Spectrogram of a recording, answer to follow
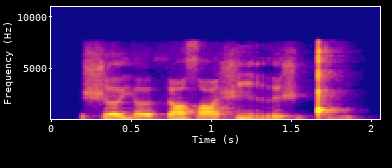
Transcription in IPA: ʃɜ˦jɜ˩ θɪː˨zˤɜ˨ʃi˦ rɪ˦ ʃi̤˩ǃi̤˨

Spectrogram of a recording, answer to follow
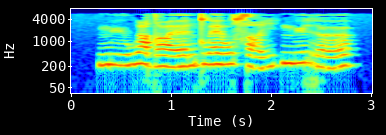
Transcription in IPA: myː˨˩˦wi˧˩dˤɛː˨˩˦n twɛː˦˥wsˤi˨˩˦ | my˦˥r œ˨˩˦

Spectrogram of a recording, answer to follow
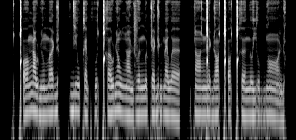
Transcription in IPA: ǃʼɔŋɑwɖũmʌɖ | d̪iwkækʷʰæ ǃʰʌwɖɔ̃w ŋɑ̃ɖ vəŋu ʈəɖəɖmæwɜ | ʈɑ̃ŋ͡ǃɪ ɖɒǃʼɔ ǃʰən̪ʊjub d̪ɔ̃ɖ

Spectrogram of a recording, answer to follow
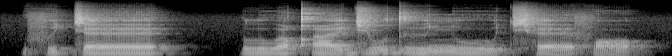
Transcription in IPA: fɨcɛː | luːqʼɛːd͡ʑu dɨːɲuː t͡ɕʰɛːfɔ

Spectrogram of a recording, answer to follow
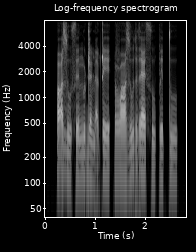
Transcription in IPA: ɑ̰˦ zu˨ θɘ˧n̪u˧ɖæ˨ɳ ɾa̰˦ʈe˧ | βɑ˨zu˦ræ˧ θu˨pe˦pt̪u˧

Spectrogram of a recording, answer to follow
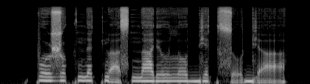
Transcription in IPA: poʐok n̪ɛkɳa̰s n̪aɾʲou̯ lobʲɛk so̰bʲa̰

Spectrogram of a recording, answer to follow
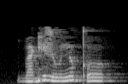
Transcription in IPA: ba˨ɡi˦ zuː˨no˦ kʼo˦

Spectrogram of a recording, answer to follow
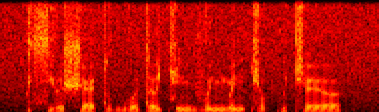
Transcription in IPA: sʲʊɐ̯ ʃætu ɡʷɜtɜt͡ɕunʲ vʌnʲmɑnʲcɔ kʊcʰɛɐ̯

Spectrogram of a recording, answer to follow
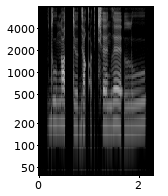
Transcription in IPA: duːŋɑtːʏː ɡe qʼəkt͡ɕʰɛːŋðɛːʔlːuː

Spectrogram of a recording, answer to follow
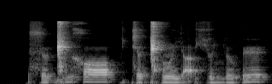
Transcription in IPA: sɵ˩ɡ͡ǁɯ˧xɔ˧ | cə˩ǁʰõ˩ja̰˩ çɵ˩ʎɵ˩u̯ʔø˧

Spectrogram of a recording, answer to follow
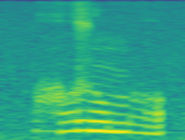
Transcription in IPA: hɔ̤zũmɔ̤

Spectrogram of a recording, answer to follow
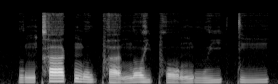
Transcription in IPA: ʊ˨ŋkʰaː˥k̚ mo˨˧wpʰaː˨˩ n̪ɔː˧jpʰɔː˨˩ŋuː˨˧j | t̪iː˨˧

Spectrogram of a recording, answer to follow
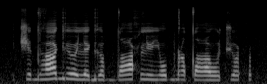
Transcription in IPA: t͡ʃedɦaɡʲɵː lʲaɡʲoːbdˤɐːħlʲʉ jobɡi tˤoːt͡ʃuħ

